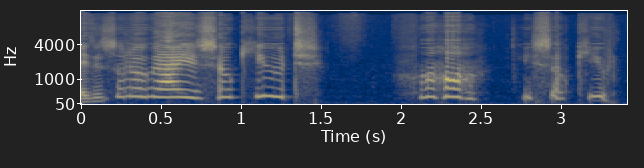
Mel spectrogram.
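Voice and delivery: high squeaky cooing at a bunny; squealing over a cute bunny. Real, not acted. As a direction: coo at it like a tiny pet.

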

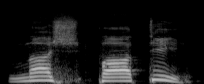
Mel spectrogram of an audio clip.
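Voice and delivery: Naşpati drawn out very slowly, each syllable clear; slow model word. Shown as a demonstration. Teacher to online Urdu class: Naşpati drawn out very slowly. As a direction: stretch Naşpati slowly for learners. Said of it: "repeat slow model".

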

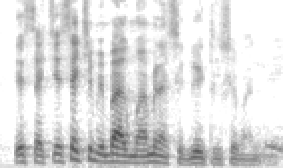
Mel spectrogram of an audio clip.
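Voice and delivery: ordinary talk

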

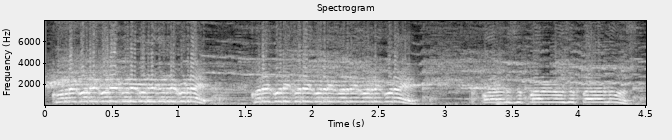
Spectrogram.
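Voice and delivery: high, loud, rapid-fire repeats; panicked shouting. Real, not acted. Player fleeing and calling for lights off, panicked high shouting. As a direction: rattle the words out screaming in panic.

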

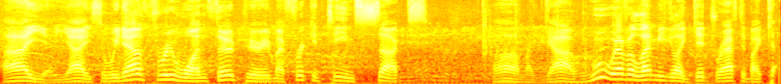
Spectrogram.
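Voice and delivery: ordinary talk

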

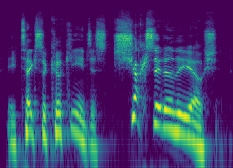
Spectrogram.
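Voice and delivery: normal talking voice

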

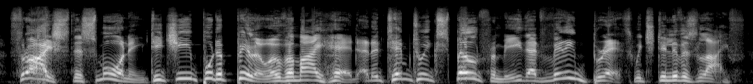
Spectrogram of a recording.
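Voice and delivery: loud, declaiming curse; raging tragedian. A narrator's reading. Old lord denounces his wife, loud and Shakespearean. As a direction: thunder it like King Lear.

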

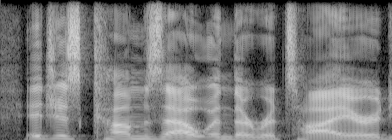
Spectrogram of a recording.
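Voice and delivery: ordinary talk, nothing marked

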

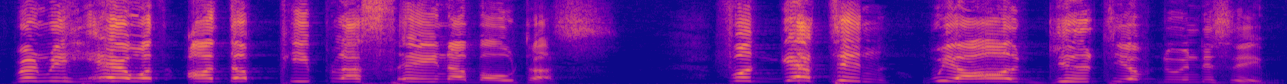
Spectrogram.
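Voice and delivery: full-force preaching. Acted.

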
